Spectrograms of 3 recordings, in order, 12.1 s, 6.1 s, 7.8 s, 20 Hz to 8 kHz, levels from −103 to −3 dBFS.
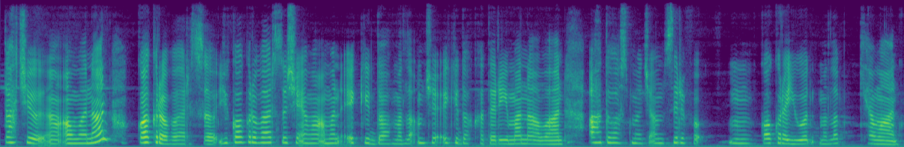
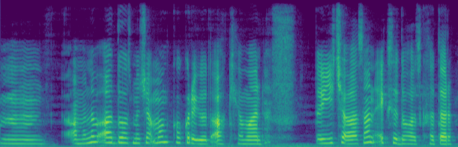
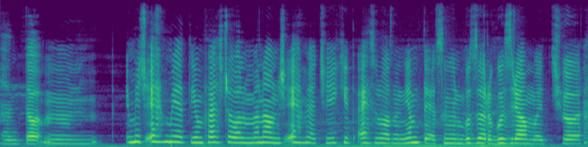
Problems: background sounds at intervals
